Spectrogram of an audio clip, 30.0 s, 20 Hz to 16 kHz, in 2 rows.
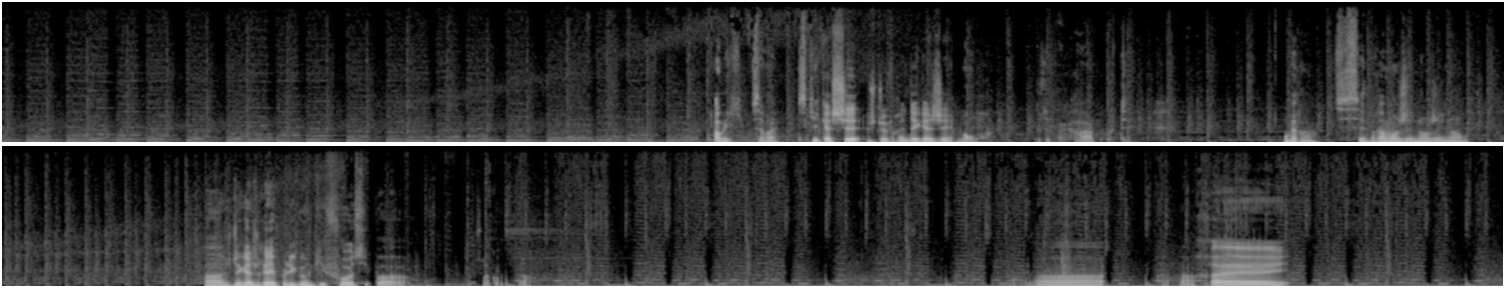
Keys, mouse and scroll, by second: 0.7 click, 1.4 z, 2.3 s, 4.7 z, 4.9 shift+middle click, 5.3 a, 5.4 a, 6.0-6.5 middle drag, 6.5-7.0 scroll up 4, 7.0-9.5 shift+middle drag, 9.5 scroll up 1, 9.8-12.3 middle drag, 12.3-12.7 scroll up 4, 12.7-13.2 middle drag, 13.2 Tab, 13.6-14.0 shift+middle drag, 14.0 Tab, 14.2 click, 14.4 Tab, 15.0 click, 15.3 g, 17.1-19.8 middle drag, 19.8 g, 20.9 click, 21.3 g, 23.9-25.4 middle drag, 25.4 scroll up 3, 25.7 middle click, 26.3-27.2 typing, 26.8 middle click, 28.3 middle click, 29.0 middle click, 29.3 g.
